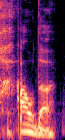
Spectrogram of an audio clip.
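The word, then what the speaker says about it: Gouda: I was told quite quite profusely it's pronounced how not Buddha as we tend to butcher things into our language.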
